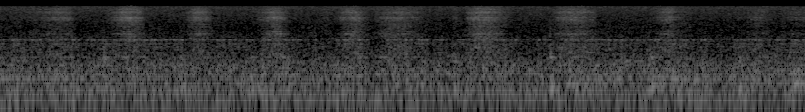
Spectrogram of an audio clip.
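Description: Coloured pencil scratching faintly on paper as a curved line is drawn, in a run of short strokes about two or three a second.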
